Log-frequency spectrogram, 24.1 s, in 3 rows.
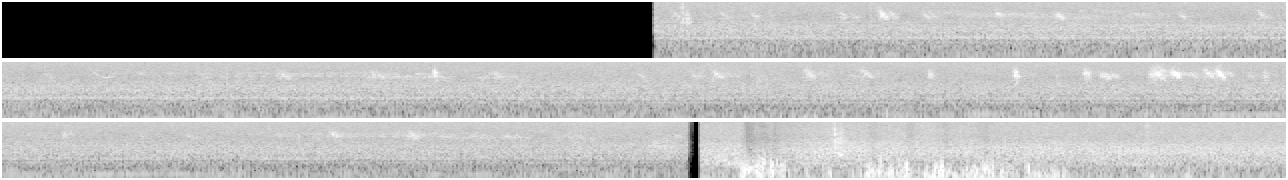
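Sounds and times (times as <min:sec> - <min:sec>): small birds chirping: 0:04.1 - 0:20.4
steady low rumble: 0:04.1 - 0:24.0.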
